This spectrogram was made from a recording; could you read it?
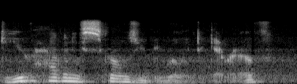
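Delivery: whispering in a low, hushed voice. Speaking to Durnan about a sensitive topic, in a low whisper. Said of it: "I kind of whisper this to him in a low voice".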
